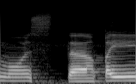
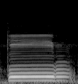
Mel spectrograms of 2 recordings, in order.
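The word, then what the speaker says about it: المستقيم: Ihdinas siratal mustaqim. Qim bukan kim ya. Qim di pangkal lidah yang paling uram ya, itu qa, qi, qu ya.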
